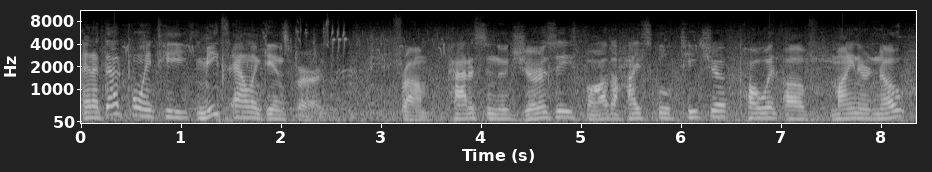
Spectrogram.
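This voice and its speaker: A man giving an informal explanatory talk as a guide, speaking emphatically in halting phrases. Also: a little high, lively intonation, background noise. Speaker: tour guide or lecturer. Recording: muffled location sound under music. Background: music.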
